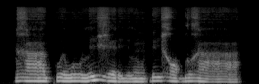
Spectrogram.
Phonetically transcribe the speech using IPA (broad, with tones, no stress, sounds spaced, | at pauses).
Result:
ɣ aː˨ kʷ e˨ w u˨ l i˦ ɣ e˨ ɾ i˨ l ũ˨ ɗ i˦ ɣ ɔ˨ ɡ ʊ˦ ɣ aː˨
